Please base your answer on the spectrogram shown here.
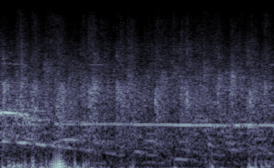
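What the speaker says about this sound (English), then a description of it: "Crowd making some noise for Quinn Gillis" A crowd at a high school varsity baseball playoff game against Curley cheers and claps in a loose, moderate swell, heard at a distance under steady commentator talk.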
